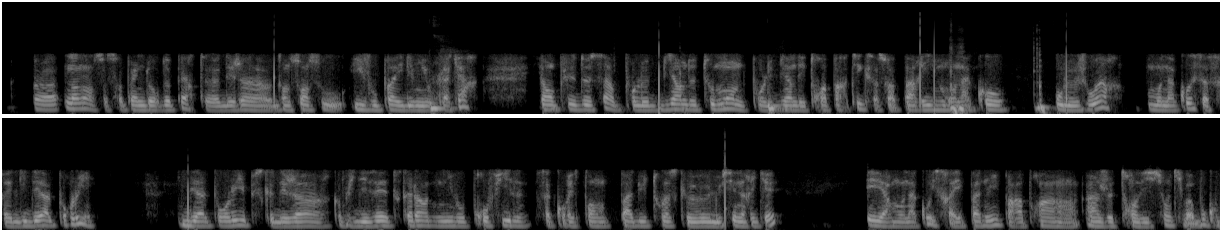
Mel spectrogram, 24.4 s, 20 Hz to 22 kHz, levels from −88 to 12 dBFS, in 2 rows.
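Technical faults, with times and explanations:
2.72 s, 6.57 s, 9.18–9.34 s, 10.64 s, 14.04 s and 19.41 s: loud pop. A sharp, brief crack jumps out about 20 to 25 dB above the sound, doubled at 9.18–9.34 s, while the audio carries on beneath. This is likely a voltage step or pulse, such as a plug, switch or static discharge, entering the signal path.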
